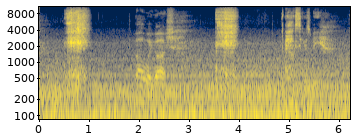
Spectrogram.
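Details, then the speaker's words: Adult female with allergies sneezing repeatedly in a car; about four explosive wet sneezes over steady engine rumble, with brief vocal sounds between them. "Oh my God. Oh God, excuse me. I just sneezed."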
